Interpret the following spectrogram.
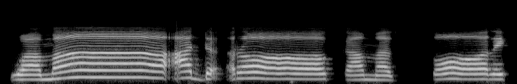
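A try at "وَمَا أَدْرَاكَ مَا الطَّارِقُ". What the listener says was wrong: Kurang nyamber. Tapi jangan kelihatan sambarannya.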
